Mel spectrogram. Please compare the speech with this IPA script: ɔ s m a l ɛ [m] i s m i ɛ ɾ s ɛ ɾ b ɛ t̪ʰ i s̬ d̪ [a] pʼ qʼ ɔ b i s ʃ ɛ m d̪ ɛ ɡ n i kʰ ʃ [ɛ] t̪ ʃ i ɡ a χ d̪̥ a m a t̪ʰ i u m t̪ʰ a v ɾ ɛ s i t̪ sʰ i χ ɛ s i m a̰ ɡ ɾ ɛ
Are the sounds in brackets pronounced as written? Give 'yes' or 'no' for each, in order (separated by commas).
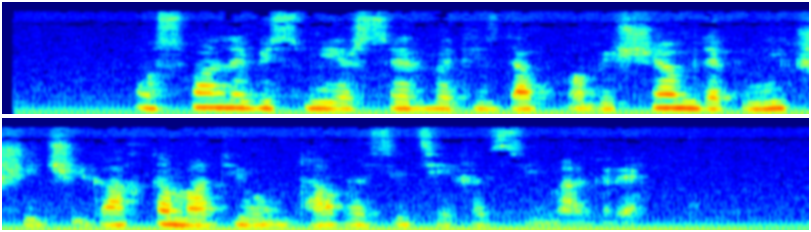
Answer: no, yes, no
